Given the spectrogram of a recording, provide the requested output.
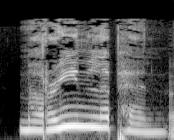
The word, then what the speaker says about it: Marine Le Pen: Marine Le Pen. – Okay. She said, you have to say it the French way.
